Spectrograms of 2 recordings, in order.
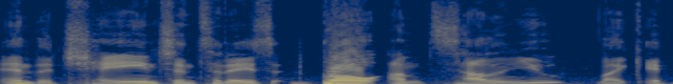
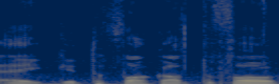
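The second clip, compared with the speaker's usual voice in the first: very low, very quiet, hushed put-on bass voice; 7 semitones lower, 10 dB quieter than usual. Speaker retelling hopping on the phone while an older sister talked, in a put-on deep voice. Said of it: "make my voice deep".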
